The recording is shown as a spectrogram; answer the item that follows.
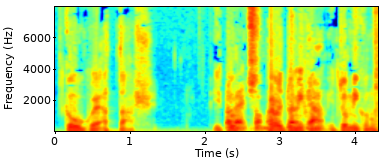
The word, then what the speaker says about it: attaché: E allora, ho detto, perché devo chiamare attaché in onore dei francesi? – L'hai chiamato attaché, hai solo spostato l'accento tonico.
